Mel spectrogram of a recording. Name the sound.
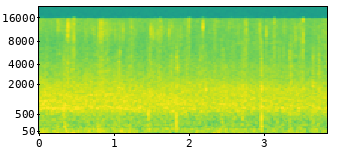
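horse hooves trotting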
